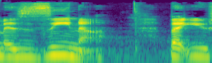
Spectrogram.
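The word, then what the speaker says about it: Xena: name of my chinchilla and her name is zina but you spell it X E and a C in class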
